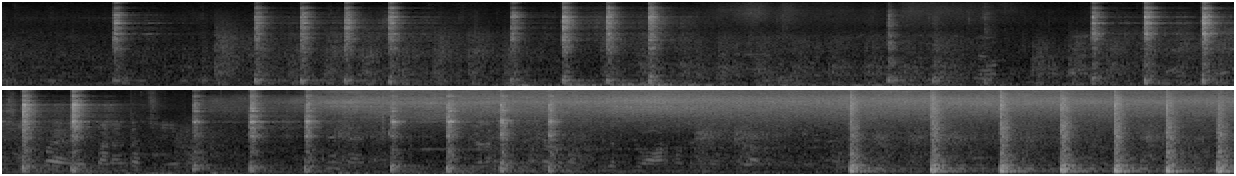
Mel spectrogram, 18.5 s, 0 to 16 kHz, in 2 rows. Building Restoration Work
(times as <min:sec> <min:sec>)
0:06.0 0:18.4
